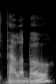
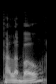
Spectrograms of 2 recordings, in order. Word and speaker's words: Palle Bo: more if I say my name is palabo it's like okay that rolls off the tongue and they and I rarely get the question what was oh palabo I can say that it's weird and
